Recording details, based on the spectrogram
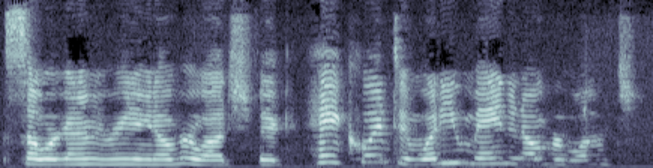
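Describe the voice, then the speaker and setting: A woman's voice: on the high side, fairly quick, poor audio. A woman hosting a podcast, chatting informally and reading fan fiction aloud in an amateur, sweary, offhand way. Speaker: podcast host.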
